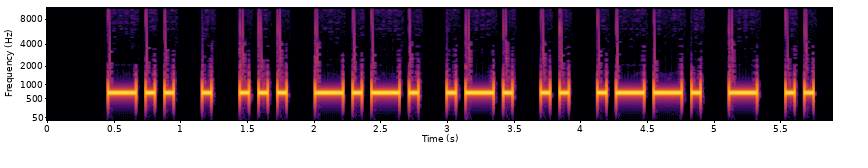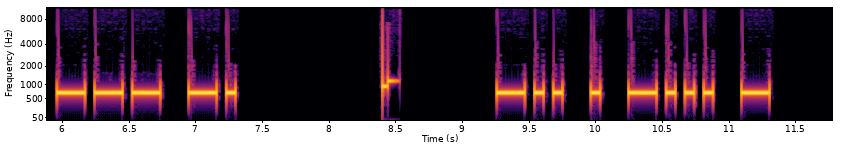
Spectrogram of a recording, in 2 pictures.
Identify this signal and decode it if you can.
Morse code, heard as a keyed tone, about 17 wpm, 700 Hz. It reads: DESCRIPTION DEBT
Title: Sentences from Top 1300 Words - New Word Drill - 17wpm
